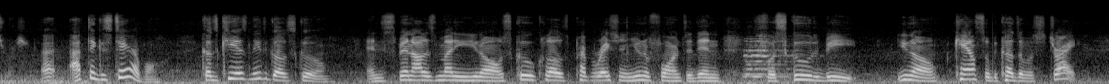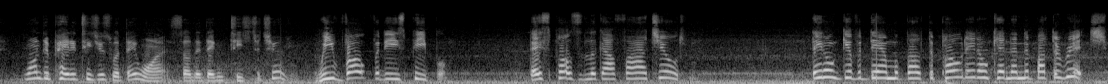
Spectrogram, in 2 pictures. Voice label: AAE Cleveland, African American

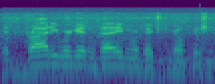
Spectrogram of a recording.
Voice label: Texas Dallas male, dialect

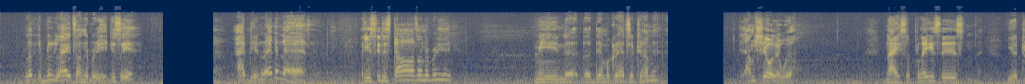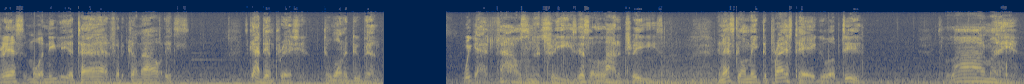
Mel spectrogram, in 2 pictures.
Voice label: AAE Chicago male, African American

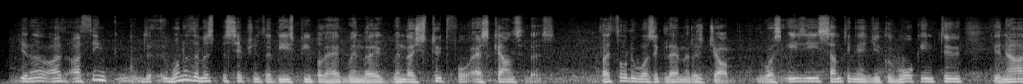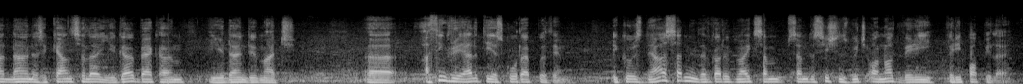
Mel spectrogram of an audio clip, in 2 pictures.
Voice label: South African White, dialect

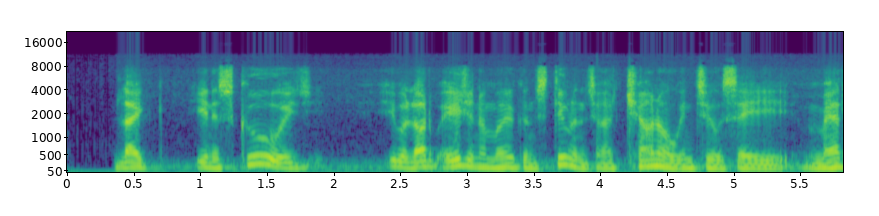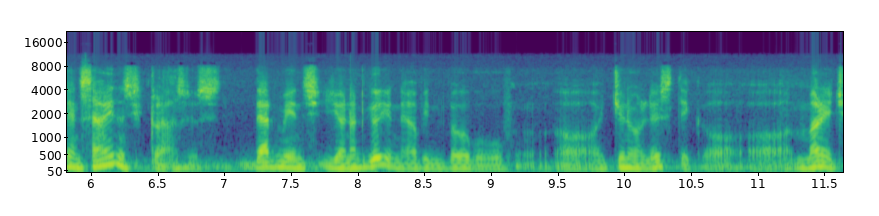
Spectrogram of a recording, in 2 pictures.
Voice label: Asian Vietnamese, dialect

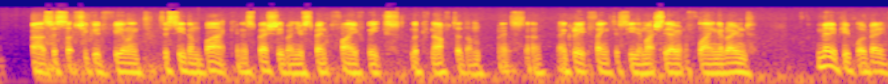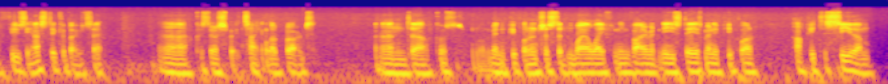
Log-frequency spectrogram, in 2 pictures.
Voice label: Scottish, dialect

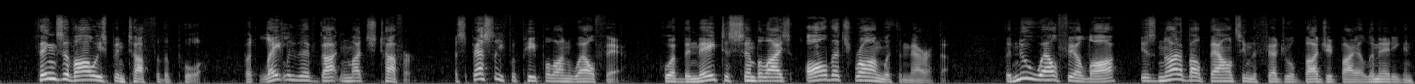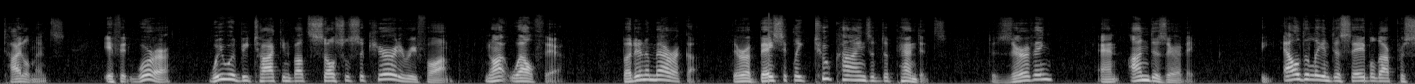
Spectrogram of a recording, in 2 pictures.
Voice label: Massachusetts, dialect

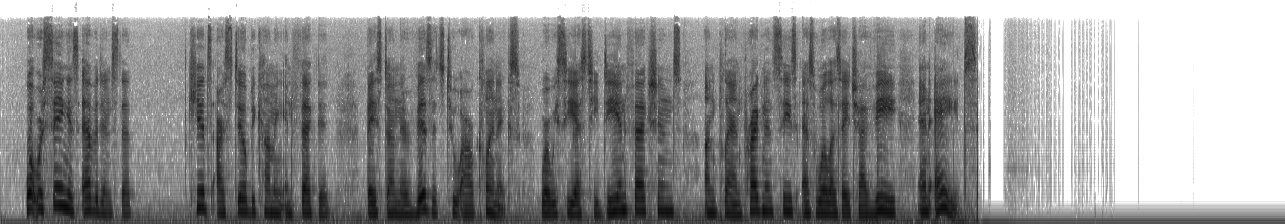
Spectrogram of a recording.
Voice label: AAE Chicago health worker, African American

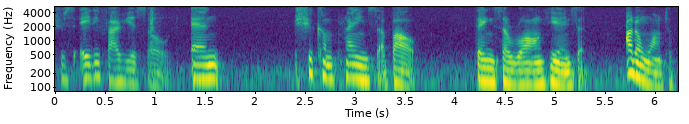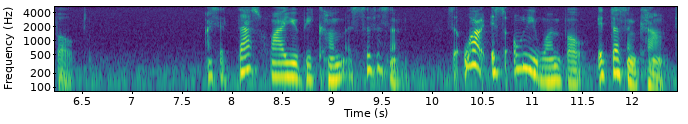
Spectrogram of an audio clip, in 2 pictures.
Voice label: chinese

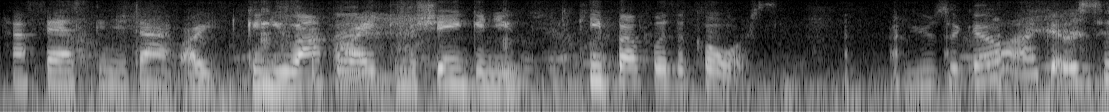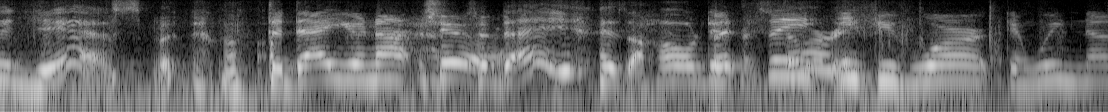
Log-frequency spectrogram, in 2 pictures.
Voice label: Alabama female, dialect

